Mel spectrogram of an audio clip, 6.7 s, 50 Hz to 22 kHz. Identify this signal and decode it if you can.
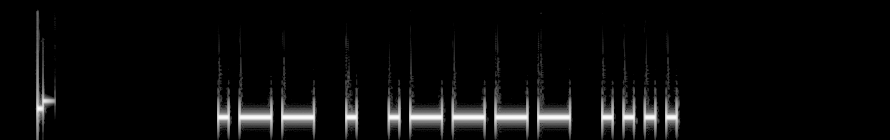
Morse code, heard as a keyed tone, about 15 wpm, 700 Hz. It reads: WE1H
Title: Four Challenging Letter-Number Combinations 15wpm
